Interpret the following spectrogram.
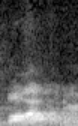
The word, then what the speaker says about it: Wagner: And the composer is not Wagner, it's Wagner. Everyone say Wagner.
